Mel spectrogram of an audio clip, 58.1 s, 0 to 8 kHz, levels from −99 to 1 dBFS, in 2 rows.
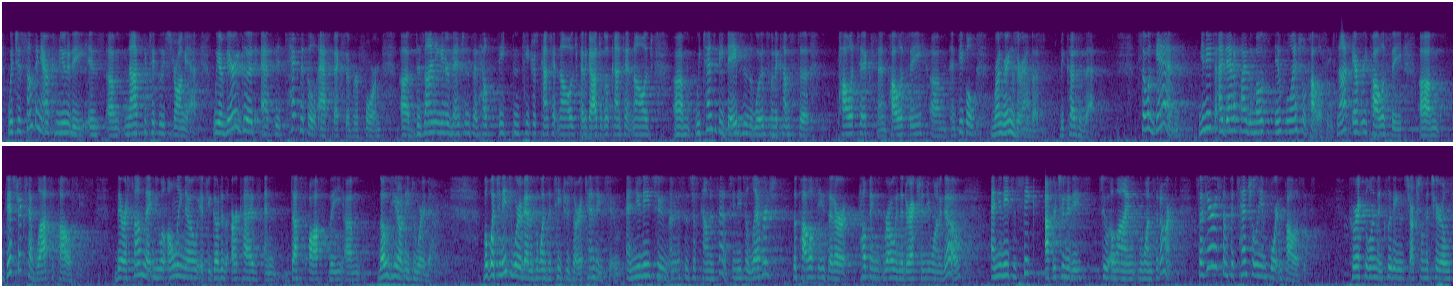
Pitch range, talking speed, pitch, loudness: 165-215 Hz, 175 wpm, 185 Hz, -44 LUFS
